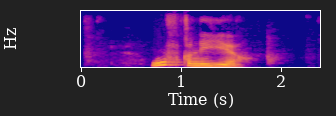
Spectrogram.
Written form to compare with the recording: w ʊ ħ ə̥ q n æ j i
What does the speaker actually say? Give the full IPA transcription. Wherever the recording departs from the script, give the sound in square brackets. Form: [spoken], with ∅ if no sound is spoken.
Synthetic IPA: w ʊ [f] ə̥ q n [i] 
